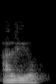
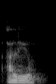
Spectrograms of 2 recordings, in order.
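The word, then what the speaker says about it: allele: Different versions of that same gene we call an alil. We're going to call it ali. That's fine. But it's pronounced alo.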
